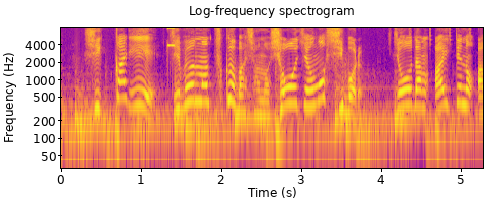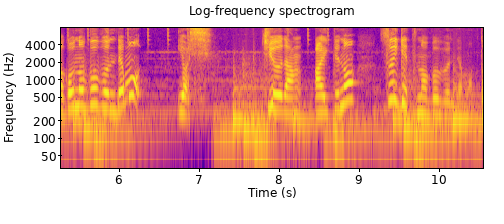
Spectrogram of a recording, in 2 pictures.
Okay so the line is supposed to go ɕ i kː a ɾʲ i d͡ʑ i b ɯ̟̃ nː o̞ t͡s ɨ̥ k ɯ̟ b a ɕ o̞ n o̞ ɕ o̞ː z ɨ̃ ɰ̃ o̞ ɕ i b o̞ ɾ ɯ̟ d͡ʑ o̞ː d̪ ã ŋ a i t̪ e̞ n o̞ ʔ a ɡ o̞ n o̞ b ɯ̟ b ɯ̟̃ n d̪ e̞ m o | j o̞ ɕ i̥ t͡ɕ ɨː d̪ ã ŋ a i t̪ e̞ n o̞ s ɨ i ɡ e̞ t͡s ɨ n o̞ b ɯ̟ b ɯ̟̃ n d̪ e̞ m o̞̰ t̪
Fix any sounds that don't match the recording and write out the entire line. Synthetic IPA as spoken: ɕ i kː a ɾʲ i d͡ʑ i b ɯ̟̃ nː o̞ t͡s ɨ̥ k ɯ̟ b a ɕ o̞ n o̞ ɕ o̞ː ʑ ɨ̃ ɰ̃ o̞ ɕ i b o̞ ɾ ɯ̟ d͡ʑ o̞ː d̪ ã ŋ a i t̪ e̞ n o̞ ʔ a ɡ o̞ n o̞ b ɯ̟ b ɯ̟̃ n d̪ e̞ m o | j o̞ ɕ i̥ t͡ɕ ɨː d̪ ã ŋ a i t̪ e̞ n o̞ s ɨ i ɡ e̞ t͡s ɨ n o̞ b ɯ̟ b ɯ̟̃ n d̪ e̞ m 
